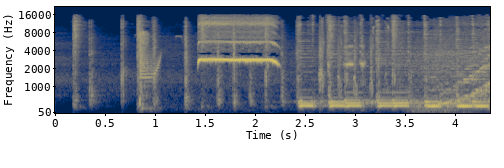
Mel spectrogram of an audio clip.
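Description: Cartoon soundtrack: a few light clicks, then a single held whistle note lasting under a second, then music comes in with steady sustained chords.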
